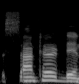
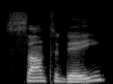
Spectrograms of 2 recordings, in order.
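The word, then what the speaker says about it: Saturday: কোন ইংরেজি শব্দ এ ওয়াই দিয়ে শেষ হলে এ ওয়াই এর উচ্চারণ হবে এই। ফর এক্সাম্পল স্যাটারডে না সানডে, Monday, টুয়েসডে, Wednesday, থার্সডে, Friday না।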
